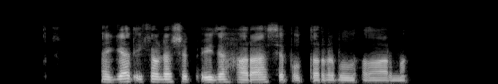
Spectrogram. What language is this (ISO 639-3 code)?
bak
